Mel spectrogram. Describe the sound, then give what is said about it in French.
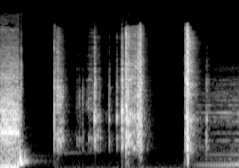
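A sharp gunshot cracks out at a concert, followed by several more quick, snapping bursts at uneven intervals, each loud with short ringing tails, and no voices. “Il prenait son élan pour lancer sa première salve de hurlements quand une détonation retentit.”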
